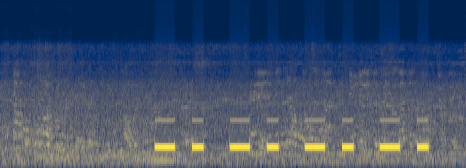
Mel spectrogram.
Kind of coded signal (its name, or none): telephone call progress tone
